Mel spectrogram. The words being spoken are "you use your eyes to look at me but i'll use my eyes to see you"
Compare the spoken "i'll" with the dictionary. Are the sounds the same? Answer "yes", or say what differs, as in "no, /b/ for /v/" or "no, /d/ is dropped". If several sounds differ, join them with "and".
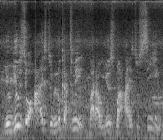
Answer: no, /w/ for /l/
